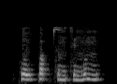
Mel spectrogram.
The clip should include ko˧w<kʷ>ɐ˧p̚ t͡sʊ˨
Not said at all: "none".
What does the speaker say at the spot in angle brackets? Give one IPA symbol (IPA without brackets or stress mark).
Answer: p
